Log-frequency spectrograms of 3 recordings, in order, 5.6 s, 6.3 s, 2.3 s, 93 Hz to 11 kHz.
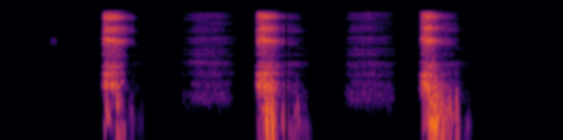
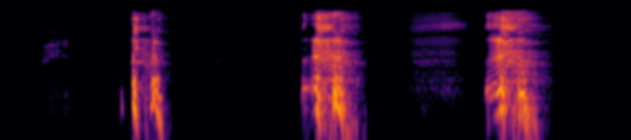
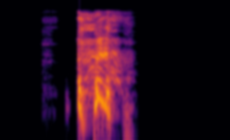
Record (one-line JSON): {"exhalation_length": "5.6 s", "exhalation_amplitude": 22835, "exhalation_signal_mean_std_ratio": 0.3, "three_cough_length": "6.3 s", "three_cough_amplitude": 30222, "three_cough_signal_mean_std_ratio": 0.3, "cough_length": "2.3 s", "cough_amplitude": 32767, "cough_signal_mean_std_ratio": 0.32, "survey_phase": "alpha (2021-03-01 to 2021-08-12)", "age": "45-64", "gender": "Male", "wearing_mask": "No", "symptom_none": true, "smoker_status": "Ex-smoker", "respiratory_condition_asthma": false, "respiratory_condition_other": false, "recruitment_source": "REACT", "submission_delay": "3 days", "covid_test_method": "RT-qPCR"}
